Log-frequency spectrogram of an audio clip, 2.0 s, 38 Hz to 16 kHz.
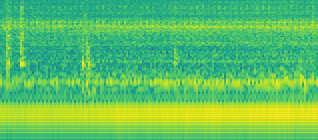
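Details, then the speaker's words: Hydro-Spa Princess hot tub, Hydro-Quip CS800-A1 controller: loud steady hum with sharp clicks as relay drops out and pulls in on its own; high limit tripped, bad capacitor on pump suspected, later bad high limit found; relay cycling. "but you can hear that it it goes off and on on its own pretty good"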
